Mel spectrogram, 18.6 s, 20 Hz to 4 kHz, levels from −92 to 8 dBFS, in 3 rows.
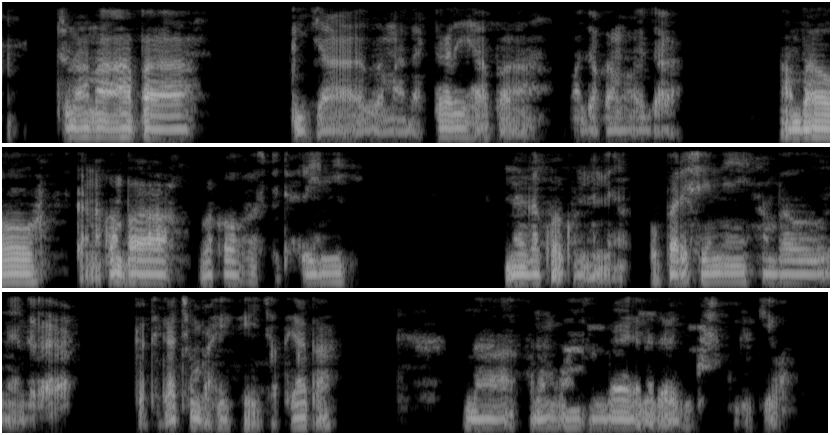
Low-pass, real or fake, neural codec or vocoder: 3.6 kHz; fake; vocoder, 22.05 kHz, 80 mel bands, Vocos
